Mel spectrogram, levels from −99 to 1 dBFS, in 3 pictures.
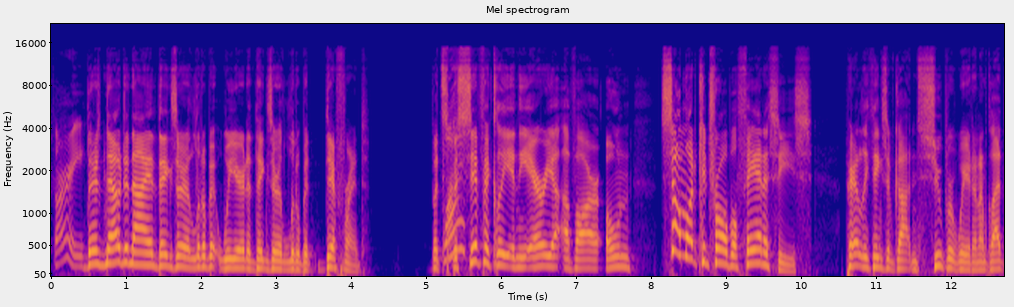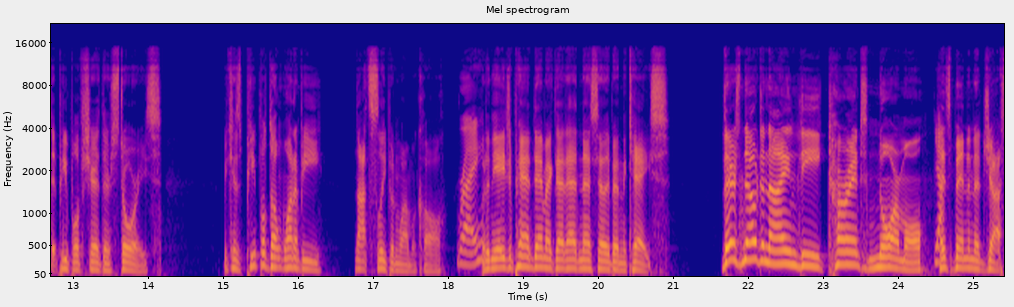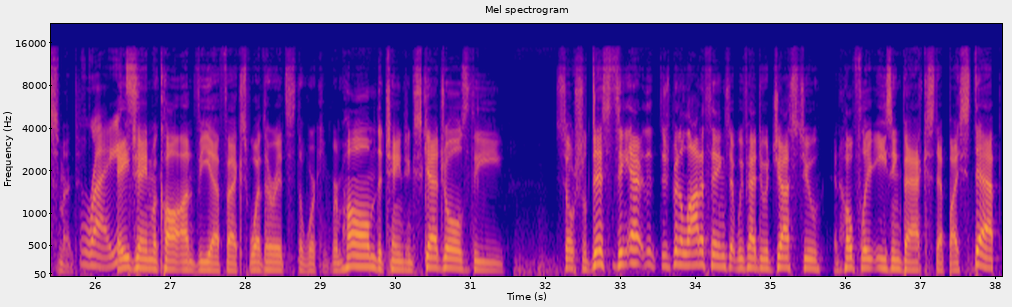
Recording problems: none

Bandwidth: 14.5 kHz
